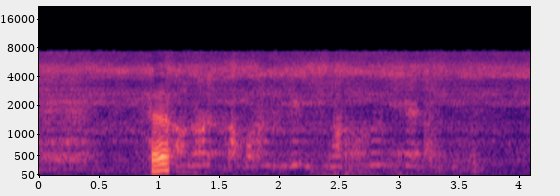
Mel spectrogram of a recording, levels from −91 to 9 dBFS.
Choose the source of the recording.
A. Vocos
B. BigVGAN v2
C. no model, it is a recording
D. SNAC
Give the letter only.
D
